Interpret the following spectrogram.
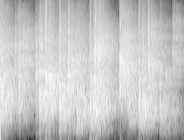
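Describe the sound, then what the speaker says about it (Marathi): A group of students in a government school classroom claps for a classmate in a short, uneven burst of applause that lasts under two seconds. "एकदा टाळ्या होऊ द्या सुदर्शन साठी"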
